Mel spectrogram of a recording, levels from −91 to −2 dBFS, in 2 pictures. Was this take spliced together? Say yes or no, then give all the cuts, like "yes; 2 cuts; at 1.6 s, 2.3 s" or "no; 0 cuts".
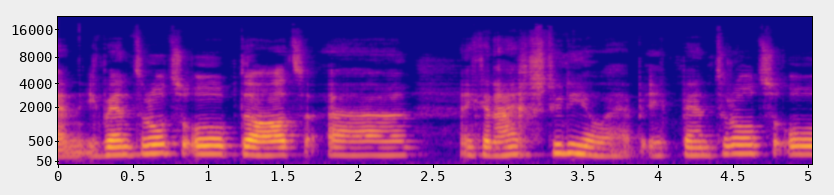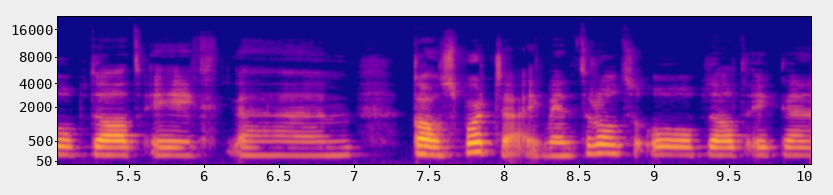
yes; 1 cut; at 2.7 s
